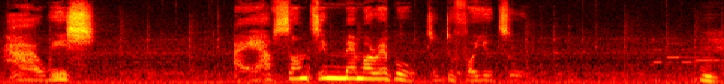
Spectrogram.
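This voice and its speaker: An actress playing a frail elderly grandmother who gives slow, solemn blessings. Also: fairly low pitch, gravelly, a bit bright, full character voice. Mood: sorrowful. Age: older.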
